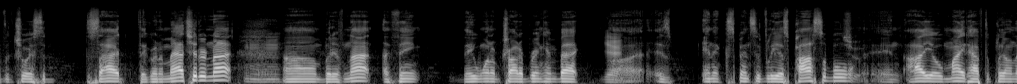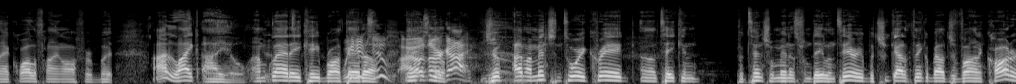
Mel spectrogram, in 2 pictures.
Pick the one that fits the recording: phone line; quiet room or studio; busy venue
busy venue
